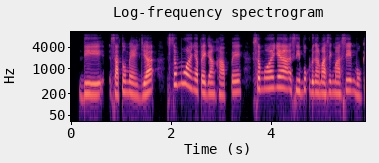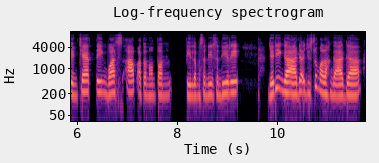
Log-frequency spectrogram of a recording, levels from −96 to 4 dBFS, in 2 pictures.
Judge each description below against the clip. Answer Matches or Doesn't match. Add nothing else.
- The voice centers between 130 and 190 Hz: Doesn't match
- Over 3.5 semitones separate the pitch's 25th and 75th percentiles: Doesn't match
